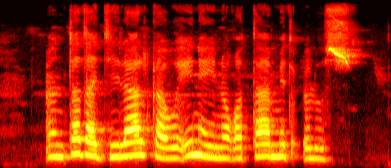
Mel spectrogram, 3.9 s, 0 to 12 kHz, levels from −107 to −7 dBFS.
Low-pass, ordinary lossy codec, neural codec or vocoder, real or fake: 10.8 kHz; none; none; real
